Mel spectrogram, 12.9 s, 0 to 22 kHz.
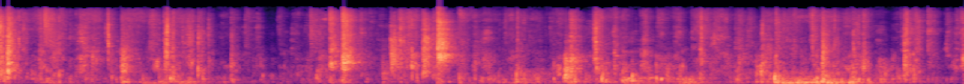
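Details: Six-week-old Labrador Retriever puppies, a litter of six born January 18, 2022, indoors together; scattered short whimpers and small yips break through steady rustling, scratching and thumping of the pups moving about.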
